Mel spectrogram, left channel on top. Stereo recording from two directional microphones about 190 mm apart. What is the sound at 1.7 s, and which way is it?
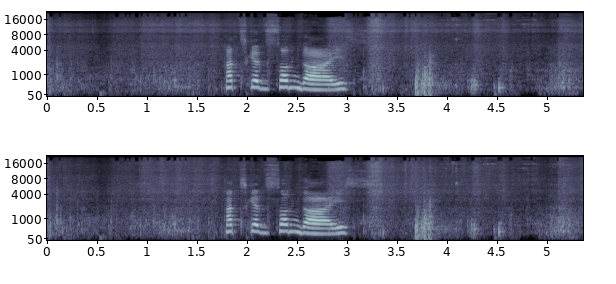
Speech, 15° left (ahead or behind).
